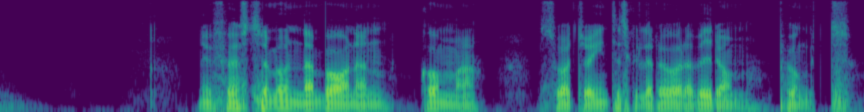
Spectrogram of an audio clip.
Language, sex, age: Swedish, male, 42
